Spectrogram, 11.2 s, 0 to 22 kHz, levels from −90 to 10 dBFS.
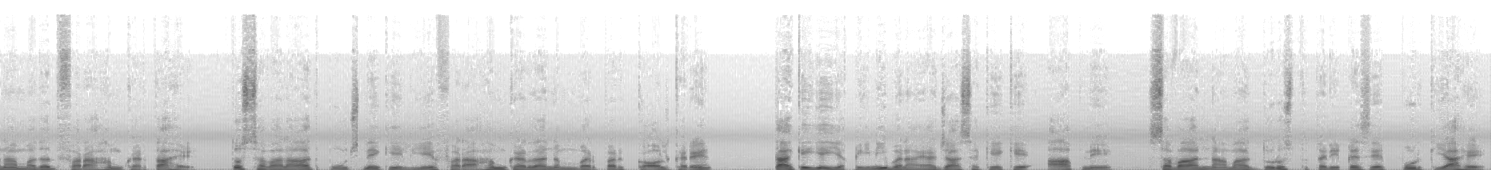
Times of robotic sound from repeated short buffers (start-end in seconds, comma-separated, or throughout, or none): none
